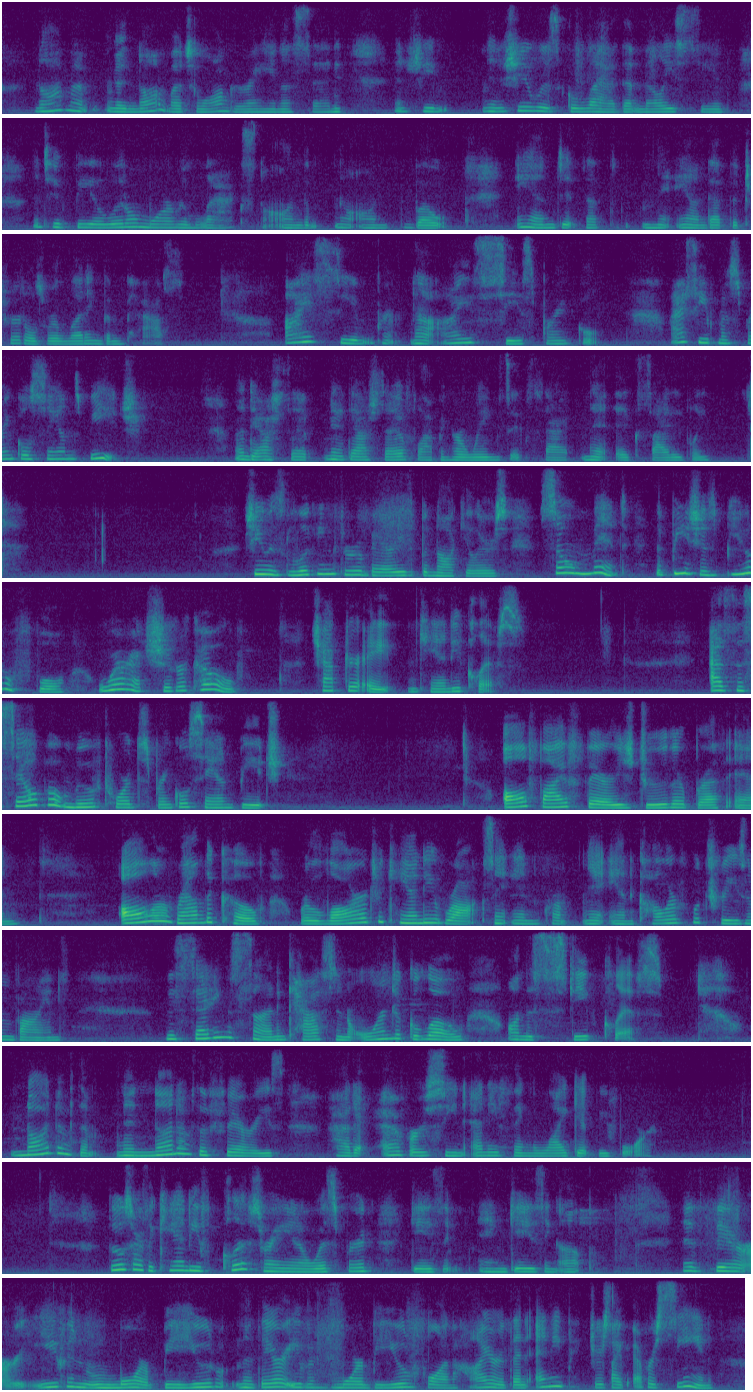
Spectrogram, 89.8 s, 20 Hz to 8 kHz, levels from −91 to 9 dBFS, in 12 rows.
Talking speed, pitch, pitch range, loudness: 105 wpm, 225 Hz, 205-265 Hz, -30 LUFS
